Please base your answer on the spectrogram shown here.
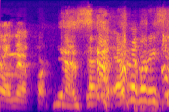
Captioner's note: laughs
